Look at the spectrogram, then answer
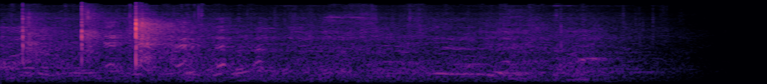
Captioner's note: general chatter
